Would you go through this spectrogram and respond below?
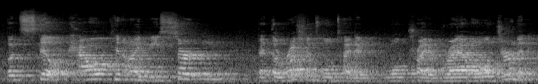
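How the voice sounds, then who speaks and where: Distant, echoing hall recording. Casting: male actor as blunt, impatient wartime president, high-voiced. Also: normal speed, a bit bright. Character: irritable, plain-spoken American president, worried about war casualties. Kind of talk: staged reading of a play. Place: live reading in a large echoing room. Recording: very echoey noisy hall, from far off.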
